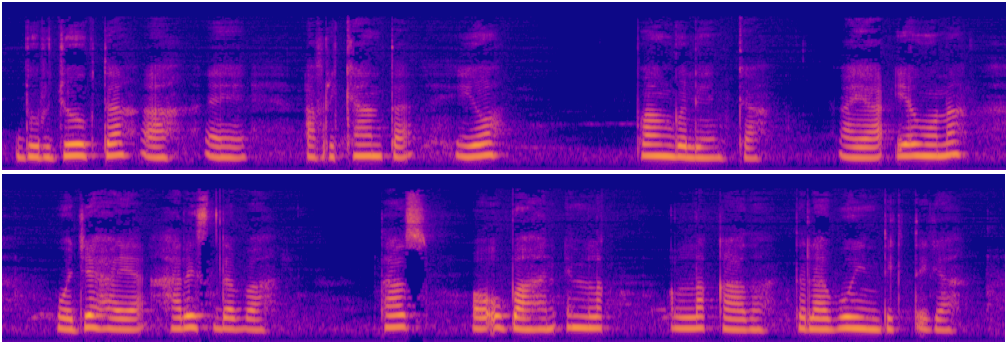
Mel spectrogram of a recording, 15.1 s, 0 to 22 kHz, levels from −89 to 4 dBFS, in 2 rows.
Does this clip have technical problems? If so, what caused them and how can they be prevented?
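Yes. Sample clock jitter runs through the whole speech clip. The converter's clock wanders by around a microsecond, so each sample is taken slightly early or late. The error scales with how fast the waveform is changing, giving a fine hiss or roughness roughly 40 dB below the speech that swells on loud and bright sounds such as sibilants. Unlike a steady noise floor, it disappears in the pauses. Prevent it by clocking the converter from a stable, low-jitter source.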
